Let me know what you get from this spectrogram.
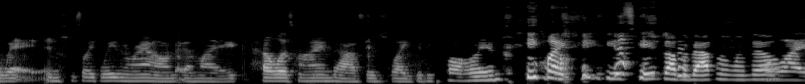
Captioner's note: laughs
